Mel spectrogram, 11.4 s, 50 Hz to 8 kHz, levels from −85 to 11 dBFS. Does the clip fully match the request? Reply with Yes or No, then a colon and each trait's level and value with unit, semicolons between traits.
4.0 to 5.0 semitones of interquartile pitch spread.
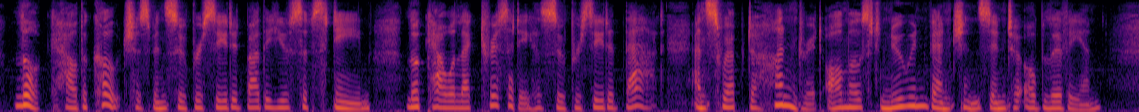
No: average, 3.0 semitones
